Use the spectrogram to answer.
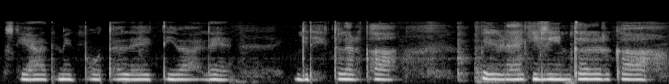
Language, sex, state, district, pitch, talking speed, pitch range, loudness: Hindi, female, Bihar, Katihar, 235 Hz, 150 wpm, 230-240 Hz, -18 LUFS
